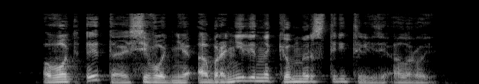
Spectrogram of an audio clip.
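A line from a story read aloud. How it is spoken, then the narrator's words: Calm. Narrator (Russian): сказал я совсем спокойно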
